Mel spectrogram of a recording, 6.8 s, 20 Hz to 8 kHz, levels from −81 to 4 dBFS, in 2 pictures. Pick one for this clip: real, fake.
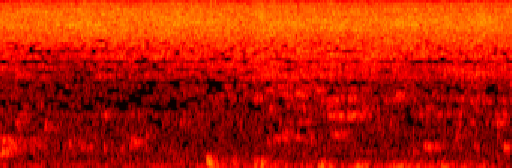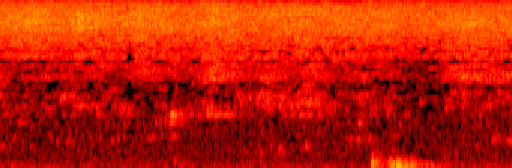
real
